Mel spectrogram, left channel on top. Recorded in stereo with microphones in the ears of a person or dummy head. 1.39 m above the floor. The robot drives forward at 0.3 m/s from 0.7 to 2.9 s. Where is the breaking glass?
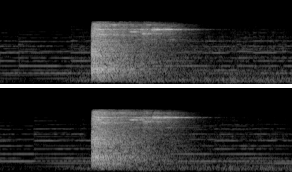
25° left (ahead or behind), 0.9 m; by 1.7 s 20° left (ahead or behind), 1.1 m.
